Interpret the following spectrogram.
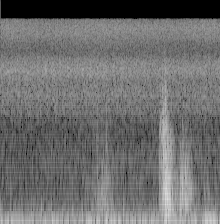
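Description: Wind rumbling on the microphone, with one short, louder sound about one and a half seconds in.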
